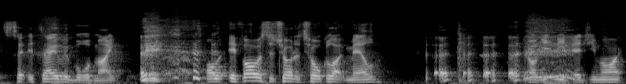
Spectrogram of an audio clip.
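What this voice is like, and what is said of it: Exaggerated cartoonish Australian accent. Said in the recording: “You sound like how Simpsons impersonate Australians.”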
